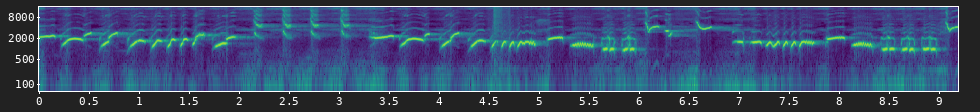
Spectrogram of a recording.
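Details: White-rumped shama in full, loud song: rapid series of rising whistles, very high piercing notes, fast chattering runs and falling slurred phrases, varied and continuous.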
